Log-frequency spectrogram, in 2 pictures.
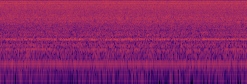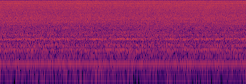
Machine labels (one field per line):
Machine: fan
